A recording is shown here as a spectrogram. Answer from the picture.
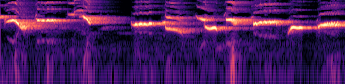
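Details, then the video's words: Continuous gacor singing by a white-rumped shama: pure whistled phrases that slide downward, one after another, with little pause between them. "DENGERIN INI MURAI BENGONG LANGSUNG BUNYI GACOR"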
